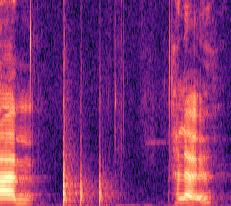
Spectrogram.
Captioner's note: knock knock knock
